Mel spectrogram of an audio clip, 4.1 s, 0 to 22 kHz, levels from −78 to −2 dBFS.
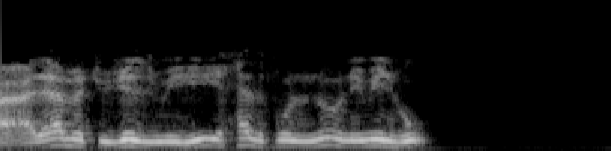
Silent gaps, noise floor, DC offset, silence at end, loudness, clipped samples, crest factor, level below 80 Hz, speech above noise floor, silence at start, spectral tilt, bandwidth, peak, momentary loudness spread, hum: none; -80 dBFS; under 0.1%; 1.25 s; -26 LUFS; under 0.1%; 16 dB; -74 dBFS; 54 dB; 0 s; -3.5 dB/octave; 5.2 kHz; -10 dBFS; 5 LU; none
